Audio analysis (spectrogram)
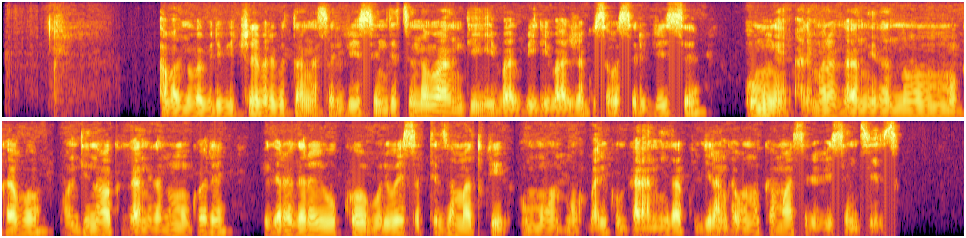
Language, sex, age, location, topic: Kinyarwanda, male, 25-35, Kigali, finance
